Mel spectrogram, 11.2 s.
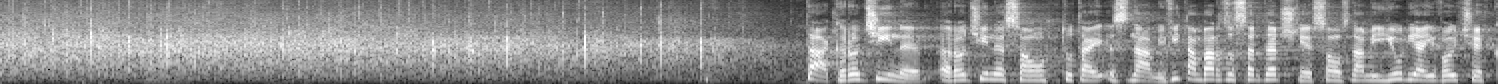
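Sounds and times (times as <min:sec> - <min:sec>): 
audience applause: 0:00.0 - 0:05.9
speech: 0:06.1 - 0:11.2.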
